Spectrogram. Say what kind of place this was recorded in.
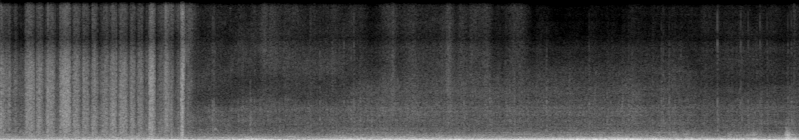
bus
